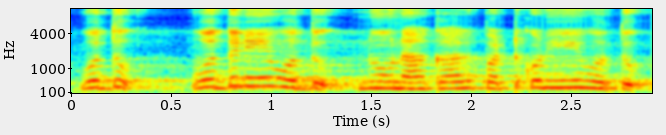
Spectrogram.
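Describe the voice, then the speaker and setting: An exasperated young husband who keeps scolding, as a woman narrator puts him on. The voice stays fairly high, with a long, roomy echo behind it. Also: fairly even intonation, moderate pace, darkish tone, close to an everyday voice. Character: gruff annoyed young husband. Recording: echoey room with long reverb.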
